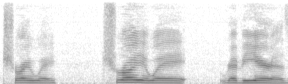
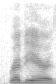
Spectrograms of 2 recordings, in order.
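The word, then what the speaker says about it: Trois-Rivières: Troy Rivieres, I believe is how you pronounce it. Rivieres, I finally got that part down.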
